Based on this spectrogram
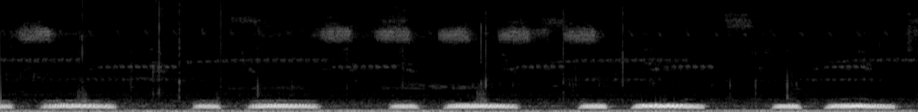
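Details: Spotted dove giving a repeated coo phrase, a short low hollow note followed by a longer drawn-out one, in paired pattern about once a second, with a faint high intermittent whine and low background hum.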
